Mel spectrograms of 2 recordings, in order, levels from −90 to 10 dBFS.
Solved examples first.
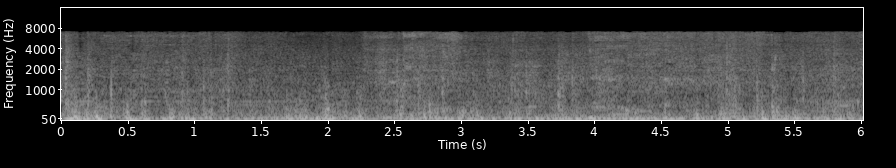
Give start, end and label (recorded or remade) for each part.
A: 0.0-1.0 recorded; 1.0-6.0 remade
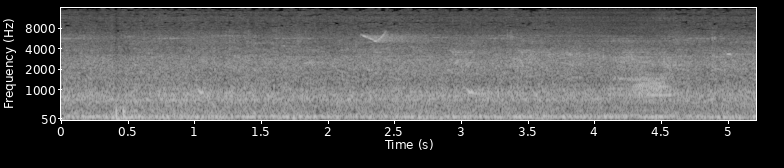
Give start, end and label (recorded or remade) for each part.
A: 0.0-3.7 recorded; 3.7-4.6 remade; 4.6-5.2 recorded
